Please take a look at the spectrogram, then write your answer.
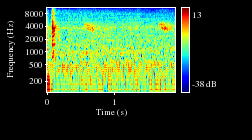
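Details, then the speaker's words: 2021 Leisure Travel Van Unity motorhome, Truma water heater's small circulation pump kicking on in comfort mode, heard from inside; steady low hum with no knocking or rattle. It may be noticeable at night, so light sleepers could use eco mode. Normal pump operation. "If you look at the Truma water heater there at the top, so you'll hear that kick on in comfort mode because it's got a little circulation pump in it."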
